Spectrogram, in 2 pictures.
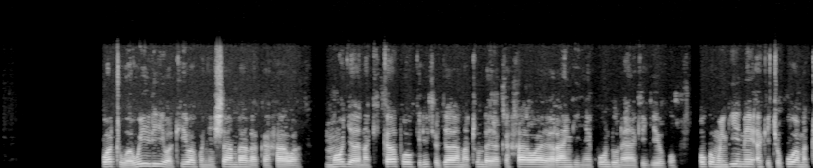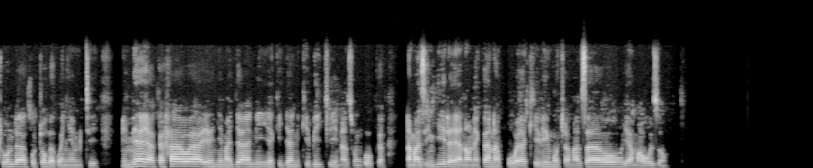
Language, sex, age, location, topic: Swahili, male, 18-24, Dar es Salaam, agriculture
